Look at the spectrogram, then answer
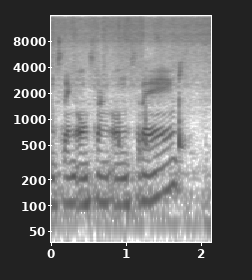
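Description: A little hot cooking oil hisses in a pan as food is stir-fried, a steady close sizzle running under a humming, voice-like tone.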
